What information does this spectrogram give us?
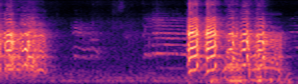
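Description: A parrot talks in two harsh, raspy bursts of speech-like sound separated by a few thin, whistled tones, all within about three seconds.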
